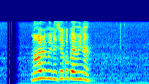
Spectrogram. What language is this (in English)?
Sinhala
